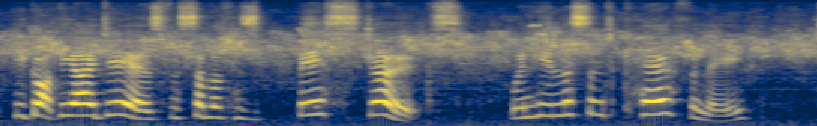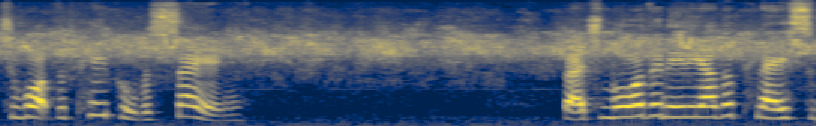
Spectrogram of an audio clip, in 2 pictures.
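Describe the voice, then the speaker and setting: Female storybook narrator, high-pitched and very animated, expressive read-aloud for children. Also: slight background noise. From New Zealand. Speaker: children's book reader. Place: outdoors in a garden. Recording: outdoor recording with clear birdsong. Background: birdsong.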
